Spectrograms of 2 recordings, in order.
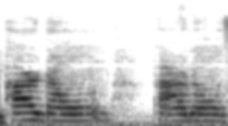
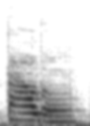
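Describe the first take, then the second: First: "pardon" as PAR-dohn, American R; anglicised "pardon", R and final N both pronounced; American-accented pardon. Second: "pardon" as par-DON with the final N unspoken, only nasal; French "pardon", French D and R, nasalised last vowel; French pronunciation of pardon. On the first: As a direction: say "pardon" the English way, hard R and a long O with a clear N. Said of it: "but it's, it's slightly different". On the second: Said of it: "Pardon also has it with the nasal R". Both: Shown as a demonstration.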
